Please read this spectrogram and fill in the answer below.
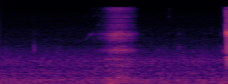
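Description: One short breath by the presenter at the microphone, about a second in, over quiet room tone.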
